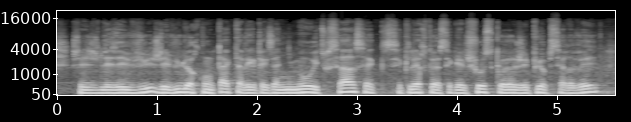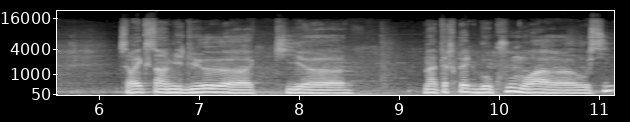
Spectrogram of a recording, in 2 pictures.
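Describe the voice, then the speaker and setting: A man's medium-pitched voice with a slight Flemish accent, fairly slow pace and fairly even intonation, over noticeable background noise. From Belgium, village near Brussels. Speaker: actor and puppeteer. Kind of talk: casual chat.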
